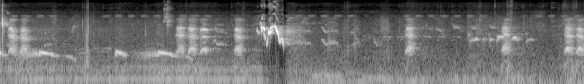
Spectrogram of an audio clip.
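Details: Black-naped oriole mixes low sliding whistles with repeated harsh, nasal, buzzy notes and one loud twisting whistle, with a faint low hum behind.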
